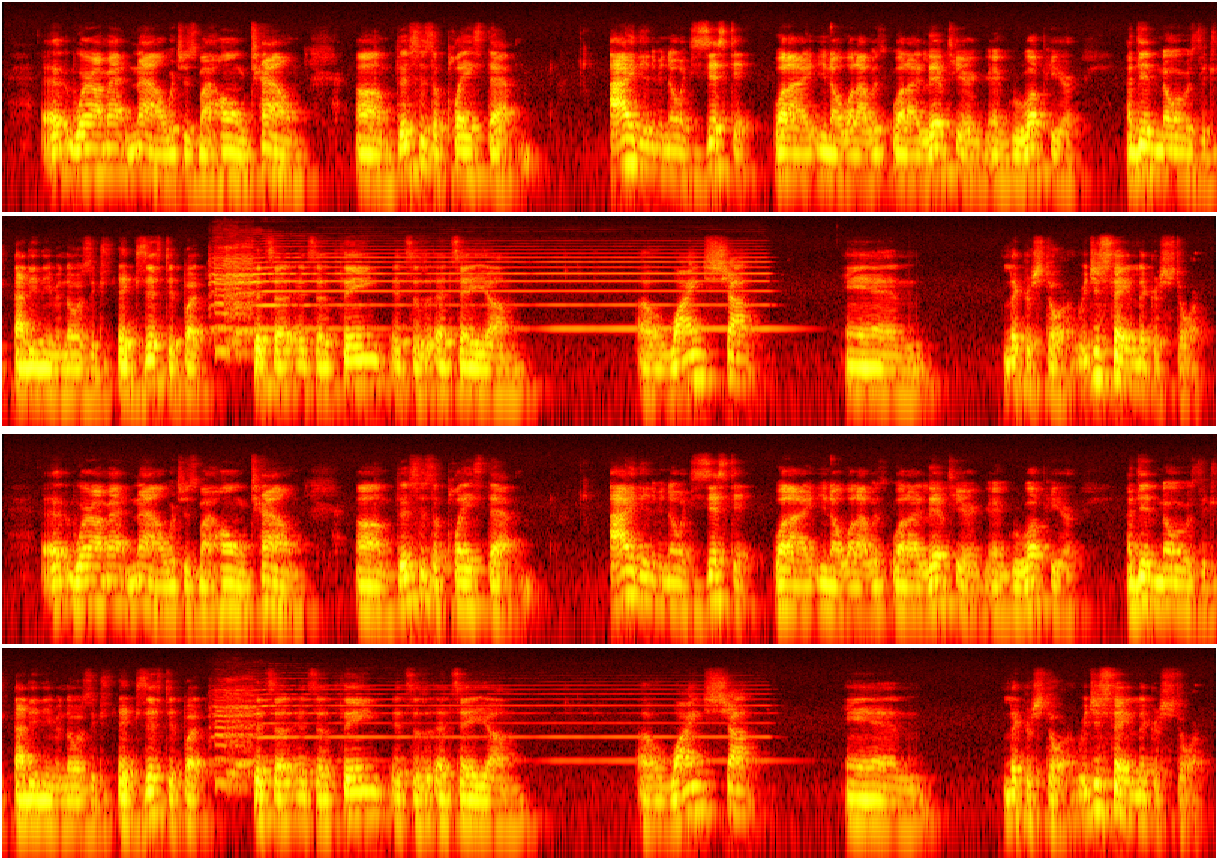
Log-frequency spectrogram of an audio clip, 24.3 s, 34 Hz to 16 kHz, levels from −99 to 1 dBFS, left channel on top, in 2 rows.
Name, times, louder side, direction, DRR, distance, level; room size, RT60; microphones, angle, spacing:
voice 1, 0.4-3.3 3.5-5.3 6.1-7.4 7.7-10.7 11.2-14.1 14.7-17.4 18.5-19.6 20.6-21.4 22.2-24.1, left 1 dB, 20° left, 3 dB, 1.7 m, -26 dB
Bowed string instrument, 14.2-20.1, left 6 dB, 65° left, 1.3 m, -38 dB
8.9 x 4.5 x 7.4 m, 0.38 s
head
